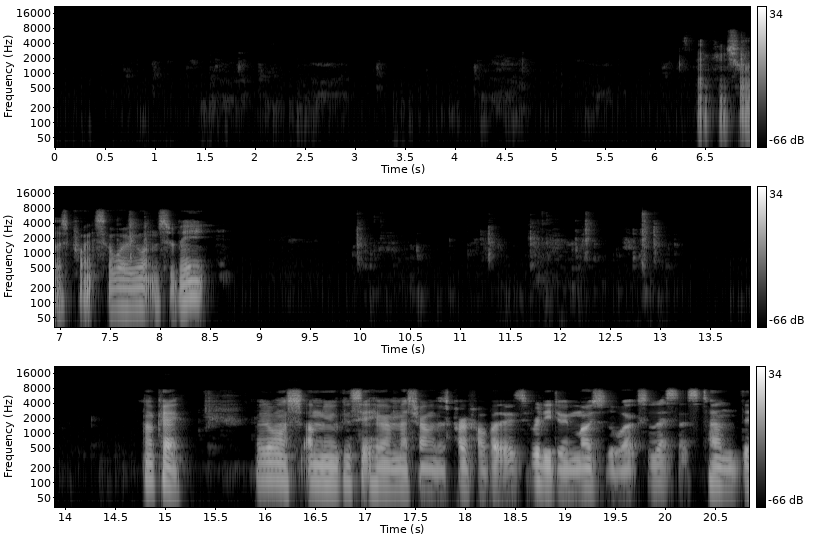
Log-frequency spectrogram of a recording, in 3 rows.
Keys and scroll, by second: 7.7 w, 12.3 space, 20.1 5.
